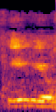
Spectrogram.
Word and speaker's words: hilio: pulmonar es muy interesante ilio se escribe así con h ilio pulmonar ustedes pueden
